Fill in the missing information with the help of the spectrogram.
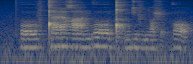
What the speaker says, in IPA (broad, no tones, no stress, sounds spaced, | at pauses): pʰ oː v ǃ æː ʁ aː ŋ ɡ oː ŋ͡ǃ ɔ̰ ŋ ɡ i v ɲ ɔ ɬ o̰ k ɔ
